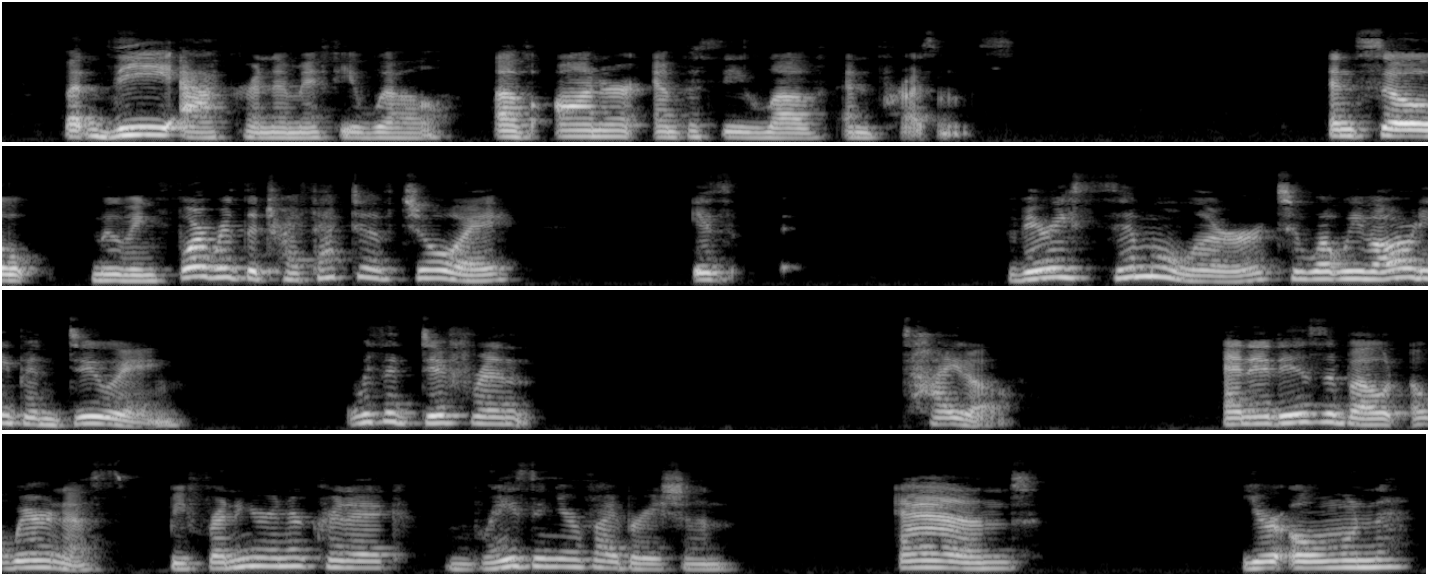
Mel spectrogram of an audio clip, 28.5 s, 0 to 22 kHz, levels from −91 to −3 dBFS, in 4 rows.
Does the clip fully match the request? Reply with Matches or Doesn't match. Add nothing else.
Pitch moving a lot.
Matches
